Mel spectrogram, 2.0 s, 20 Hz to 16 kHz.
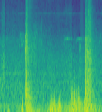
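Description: Two solid thumps about a second and a quarter apart as a Tesla Model 3 Performance's door and then its trunk lid are shut from outside. To the reviewer's ear the closing sounds like a budget car, a Skoda or a Dacia, not like what the car's looks promise.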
